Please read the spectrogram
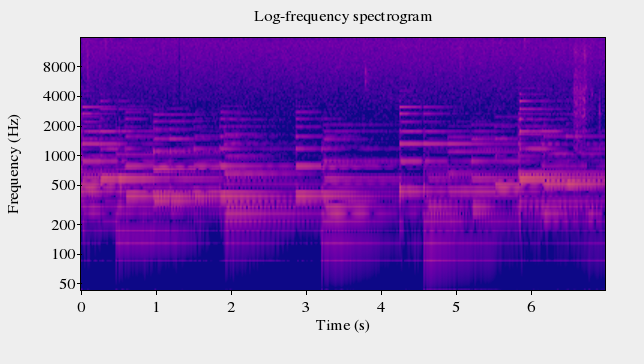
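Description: Background piano music: a slow melody of struck notes, each starting sharply and fading before the next.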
